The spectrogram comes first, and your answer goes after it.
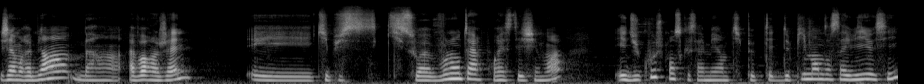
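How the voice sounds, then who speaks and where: Here is an ordinary speaking voice from a woman, pitched in the medium range. Her pace is moderate, and her pitch variation is ordinary. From southern France (Toulouse). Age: 20s. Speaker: young flatmate. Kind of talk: interview testimony.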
